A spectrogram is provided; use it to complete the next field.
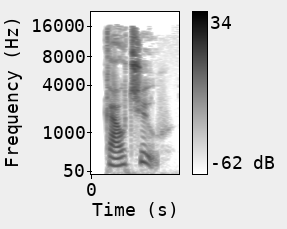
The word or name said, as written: gavtyv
